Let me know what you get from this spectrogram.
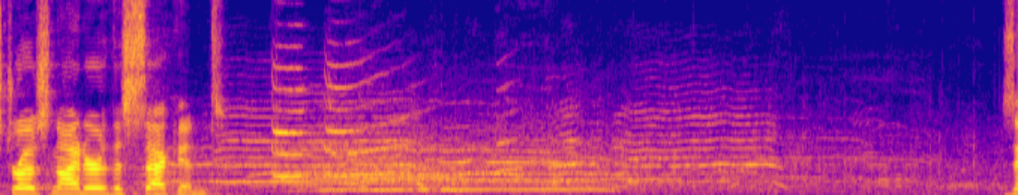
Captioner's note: attendees cheering; attendees applauding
